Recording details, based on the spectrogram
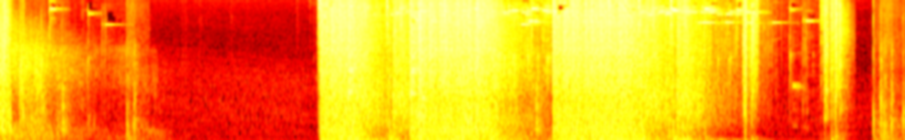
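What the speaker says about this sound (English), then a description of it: "that guy's got a sniper rifle" Gunfire from a sniper rifle in the video game Half-Life during co-op play: a few sharp shots at the start, then a long loud stretch of dense, sustained firing with sharp cracks toward the end.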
